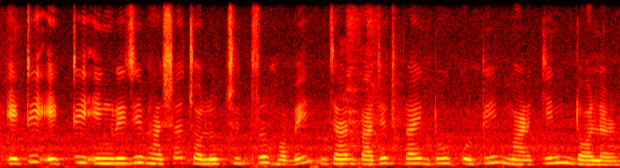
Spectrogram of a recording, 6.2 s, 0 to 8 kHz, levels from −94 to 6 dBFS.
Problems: none marked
